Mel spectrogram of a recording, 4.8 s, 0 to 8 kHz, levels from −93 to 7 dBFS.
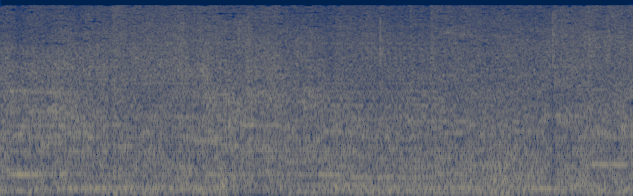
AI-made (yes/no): yes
